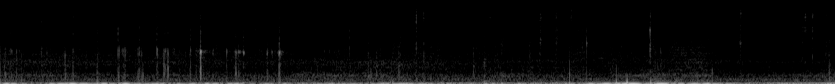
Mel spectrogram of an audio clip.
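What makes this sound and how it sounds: A solid light-blue bar of soap is held in the hands and scratched with long painted nails. Quick, irregular scratchy clicks and scrapes follow one another with short, dry decays over a low, muffled rumble, with a few brighter crisp ticks mixed in.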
